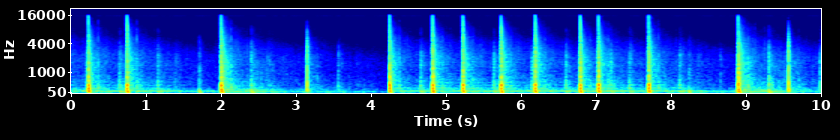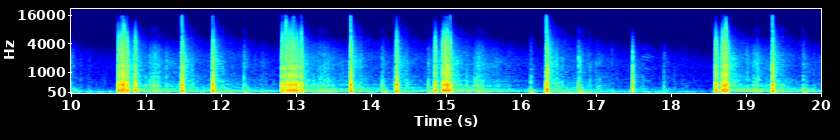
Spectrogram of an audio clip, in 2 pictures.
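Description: Fireworks bang loudly in the sky, one after another.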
